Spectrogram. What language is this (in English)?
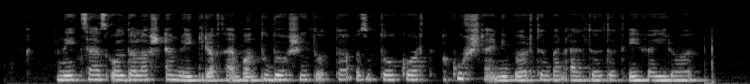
Hungarian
